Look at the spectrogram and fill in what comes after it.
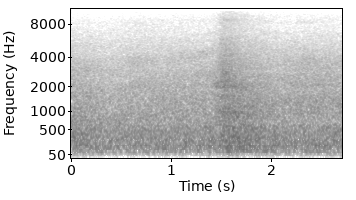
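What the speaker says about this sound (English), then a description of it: "a stunning brook." A brook flows beside a snowy trail used as a snowmobile corridor on the Three Ponds Trail in the White Mountains, a steady close rush of water with a brief swell midway.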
